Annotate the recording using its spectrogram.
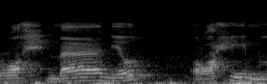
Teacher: রাহমানির রাহিম এটা হচ্ছে লম্বা হা আর রহমানির রাহিম লম্বা হা লম্বা হা টা কোথা থেকে উচ্চারণ হয় এই গলার মধ্যখানে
